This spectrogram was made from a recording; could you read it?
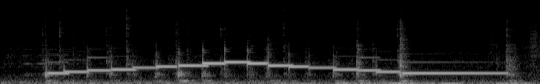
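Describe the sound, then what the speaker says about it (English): A run of clean single notes climbing steadily up a major sixth bebop scale and stepping back down at an even pace, finishing on a long sustained tone. "would be the major 6 bebop scale"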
